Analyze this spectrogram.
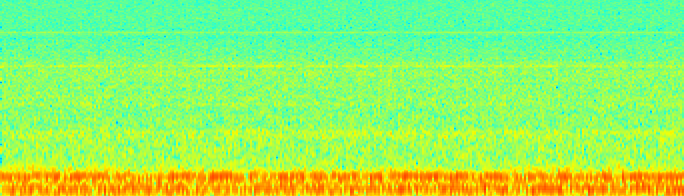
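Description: Jet engines hum steadily with a low drone.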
